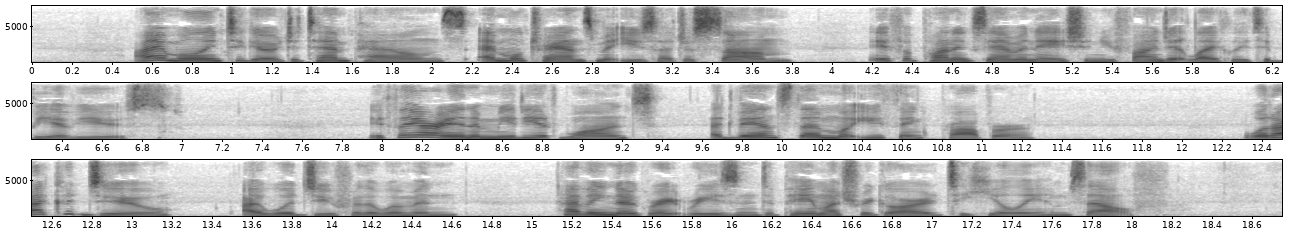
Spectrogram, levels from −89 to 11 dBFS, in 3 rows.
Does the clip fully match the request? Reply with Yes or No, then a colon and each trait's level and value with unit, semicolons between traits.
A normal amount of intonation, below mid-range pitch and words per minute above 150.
No: average, 4.5 semitones; high, 200 Hz; average, 190 wpm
